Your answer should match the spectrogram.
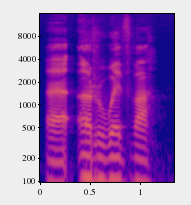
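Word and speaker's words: Yr Wyddfa: And how do you say Snowden? – Yrwyddfa. – No, you nailed it.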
